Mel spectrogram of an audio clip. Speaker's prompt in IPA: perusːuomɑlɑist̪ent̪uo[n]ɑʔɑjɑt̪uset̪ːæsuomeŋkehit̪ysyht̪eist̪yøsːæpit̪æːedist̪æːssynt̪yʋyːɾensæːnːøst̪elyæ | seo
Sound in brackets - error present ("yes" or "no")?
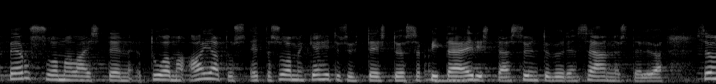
yes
